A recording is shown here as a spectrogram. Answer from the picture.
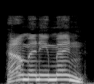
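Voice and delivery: high, loud barked question. A narrator's reading. Sergeant demanding numbers from his prisoner, barking. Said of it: "Fraser barked".

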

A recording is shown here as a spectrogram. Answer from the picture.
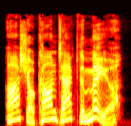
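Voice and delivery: high, slow, loud proclamation; loud outraged declaration; indignant shouting. A narrator's reading. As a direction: shout it out grandly, drawn out. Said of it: "Ignatius was shouting".

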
